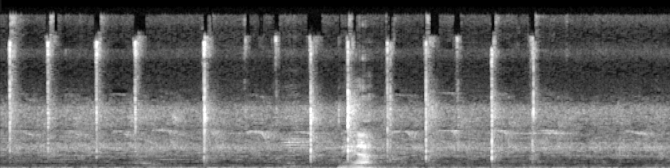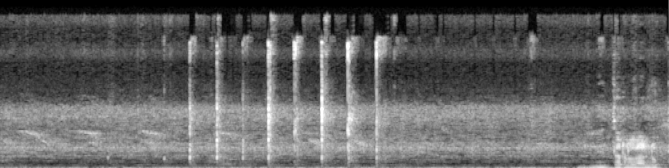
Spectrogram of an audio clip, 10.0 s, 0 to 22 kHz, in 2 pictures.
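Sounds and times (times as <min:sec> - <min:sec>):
sharp light clicks: 0:00.0 - 0:04.2
chicks peeping: 0:00.1 - 0:08.0.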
